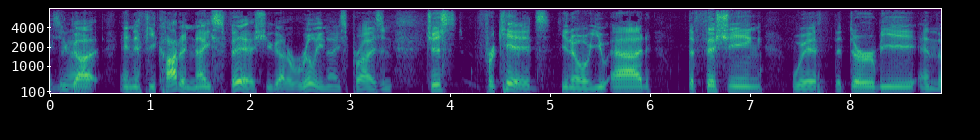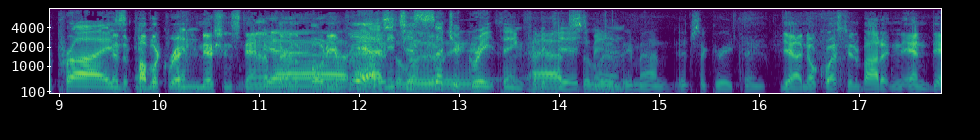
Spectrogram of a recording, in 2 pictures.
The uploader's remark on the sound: Live at the 2023 Everett Coho Derby. Bayside Marine for the 30th Annual Everett Coho Derby.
